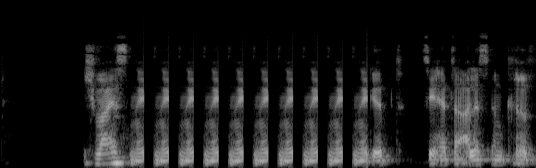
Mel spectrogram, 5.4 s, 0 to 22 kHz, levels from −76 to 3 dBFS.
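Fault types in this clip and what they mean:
Stutter with silent gaps: From 1.44 to 3.68 s, a 144 ms burst of speech repeats nine times. Each repeat is followed by 104 ms of digital silence, a steady 248 ms cycle. A stalled stream likely replayed its last fragment. The speech due then is lost.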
